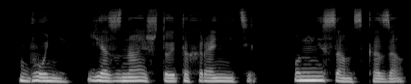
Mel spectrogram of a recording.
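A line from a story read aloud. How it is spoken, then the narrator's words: Plain. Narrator (Russian): ответила я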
